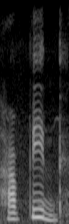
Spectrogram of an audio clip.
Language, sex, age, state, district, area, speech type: Santali, female, 18-30, West Bengal, Purulia, rural, read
